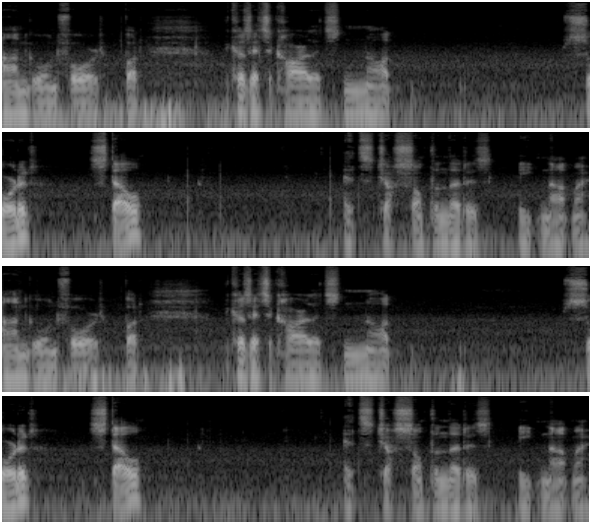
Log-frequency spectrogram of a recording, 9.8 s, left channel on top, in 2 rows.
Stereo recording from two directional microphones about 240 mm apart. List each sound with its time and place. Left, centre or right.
0.0 s speech: centre
4.6 s speech: centre
7.7 s speech: centre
